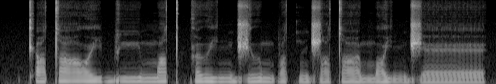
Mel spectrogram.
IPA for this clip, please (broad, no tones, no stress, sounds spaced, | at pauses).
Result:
kʼ e tˤ j ɔː j b iː m ɐ tˤ k ɯ j n d͡ʒ ɯ m b e tˤ n d͡ʒ ɔ tˤ ɯː m ɒ j n d͡ʒ ɛː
